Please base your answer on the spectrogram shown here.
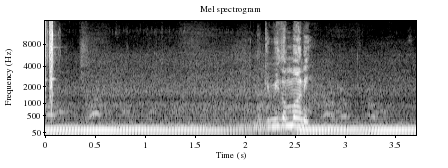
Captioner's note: gun cocks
